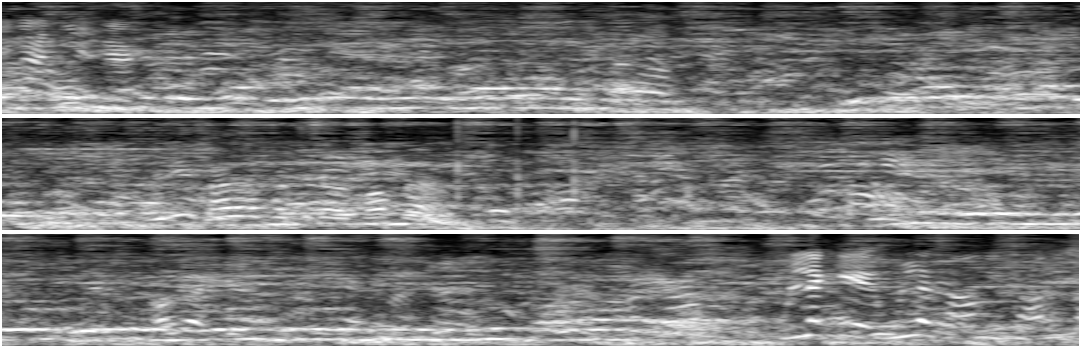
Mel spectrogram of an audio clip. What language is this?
Tamil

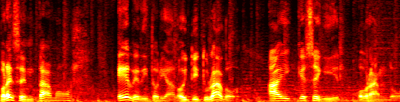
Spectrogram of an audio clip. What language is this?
Spanish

